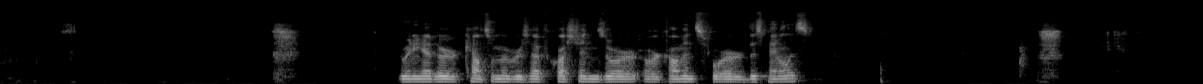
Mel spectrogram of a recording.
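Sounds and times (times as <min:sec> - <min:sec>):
person sharp breath burst: 0:02.7 - 0:03.0, 0:10.3 - 0:10.7.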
